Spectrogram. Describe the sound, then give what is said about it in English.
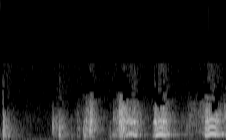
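A dog barks at a door it wants to come through, letting out a series of short, sharp, mid-pitched barks and yips in an uneven rhythm, fairly loud and without voices. “He's a nice dog.”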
